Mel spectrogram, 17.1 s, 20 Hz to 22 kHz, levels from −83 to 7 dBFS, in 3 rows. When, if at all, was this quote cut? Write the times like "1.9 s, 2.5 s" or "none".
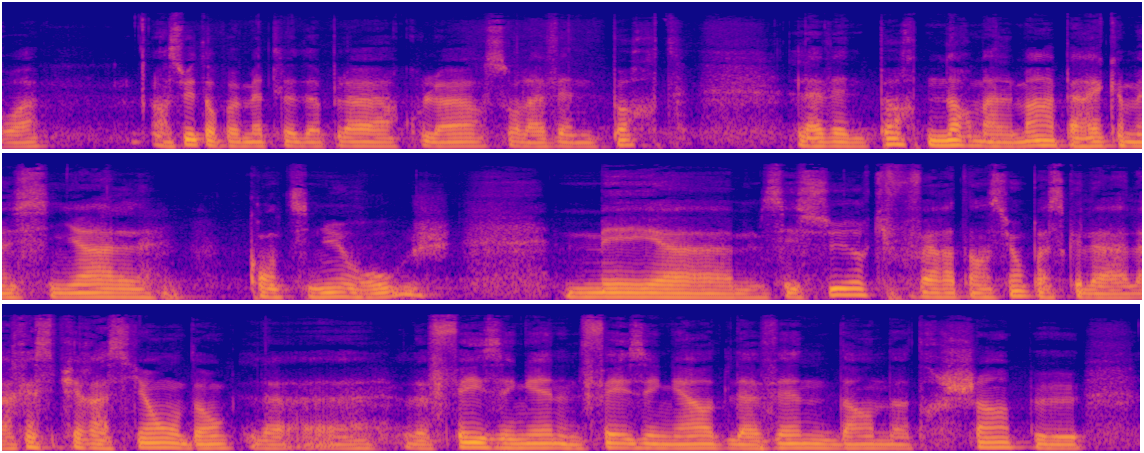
12.5 s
